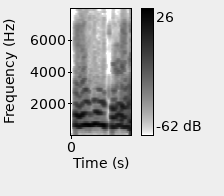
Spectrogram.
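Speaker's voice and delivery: high, loud, tearful outburst reliving the moment; tearful cry. Retold or imitated. To a bird she believes is Marion, tearful loud cry. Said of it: "And I'm crying".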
